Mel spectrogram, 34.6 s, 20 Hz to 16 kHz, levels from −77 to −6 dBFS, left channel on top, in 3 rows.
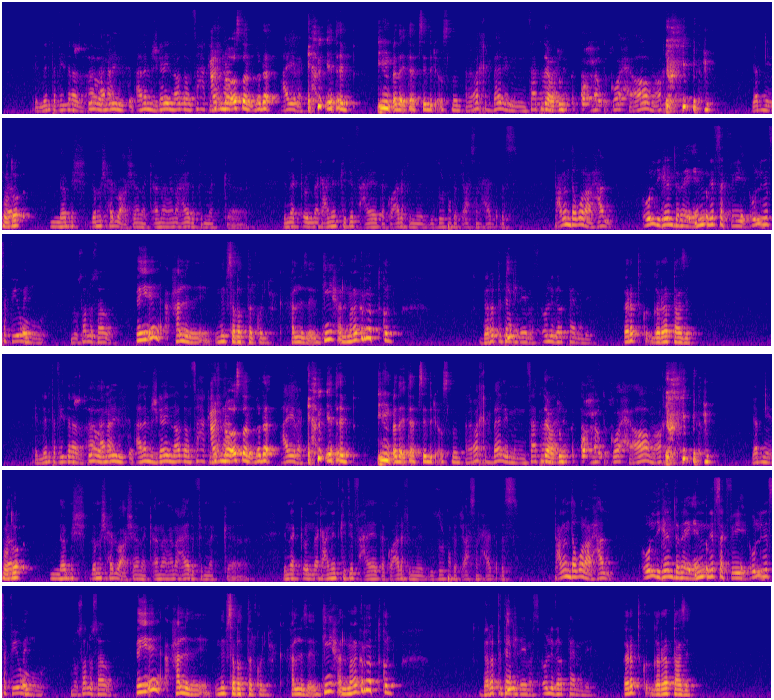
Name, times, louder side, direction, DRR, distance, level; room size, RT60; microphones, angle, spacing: voice 1, 0.5-1.7 2.0-3.5 4.2-4.5 6.9-10.2 11.3-11.8 12.4-15.3 15.8-19.3 19.8-20.7 21.1-23.7 24.1-24.8 30.3-32.0, right 1 dB, 65° right, 1.5 m, -31 dB
voice 2, 1.3-1.8 3.1-4.1 4.6-5.2 5.6-6.9 8.1-9.0 9.9-10.7 11.6-11.8 12.3-12.5 23.4-23.5 25.1-27.2 27.4-29.0 30.7-30.8 32.4-33.4, right 1 dB, 25° right, 0.8 m, -23 dB
18.0 x 6.5 x 4.7 m
head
